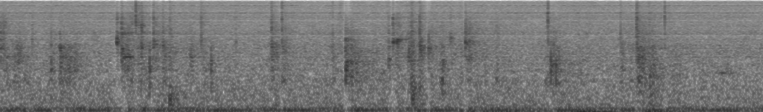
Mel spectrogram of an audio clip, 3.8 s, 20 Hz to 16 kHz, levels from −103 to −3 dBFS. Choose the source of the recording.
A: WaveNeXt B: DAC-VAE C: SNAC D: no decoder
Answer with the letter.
B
